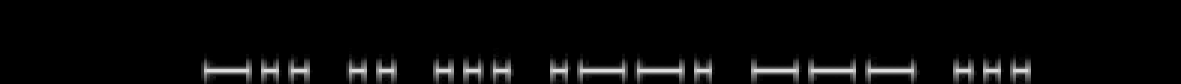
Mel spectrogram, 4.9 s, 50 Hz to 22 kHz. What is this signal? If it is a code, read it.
Morse code, heard as a keyed tone, about 20 wpm, 700 Hz. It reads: DISPOS
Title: Build A Word - 2 Letters At A Time - 8-Letter Words - 20wpm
